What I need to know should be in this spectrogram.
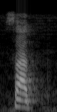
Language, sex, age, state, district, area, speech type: Marathi, female, 30-45, Maharashtra, Nagpur, urban, read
